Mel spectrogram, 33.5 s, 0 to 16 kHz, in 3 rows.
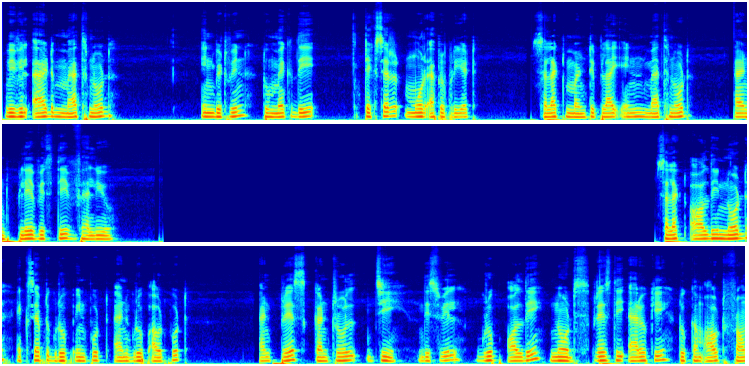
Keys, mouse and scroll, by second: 11.2-14.3 drag, 15.7 g, 22.7-28.4 drag, 28.4 ctrl+g.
